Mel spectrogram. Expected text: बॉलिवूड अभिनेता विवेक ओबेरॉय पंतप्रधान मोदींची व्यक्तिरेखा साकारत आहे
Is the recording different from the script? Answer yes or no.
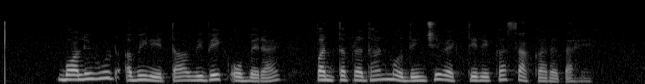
no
